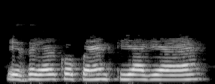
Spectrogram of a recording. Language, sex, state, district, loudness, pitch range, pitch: Hindi, male, Bihar, Saran, -12 LUFS, 225-235 Hz, 230 Hz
